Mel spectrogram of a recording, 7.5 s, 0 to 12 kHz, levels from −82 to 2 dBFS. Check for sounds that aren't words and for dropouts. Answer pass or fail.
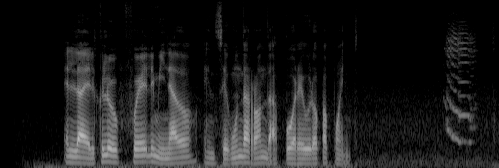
fail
